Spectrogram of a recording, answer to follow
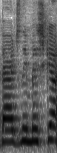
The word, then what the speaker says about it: Badgley Mischka: And then the next thing, they're actually in a Coach box, but they are Badgley Mischka. Is that how you pronounce it? Yeah, Badgley Mischka, and they're really cute.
